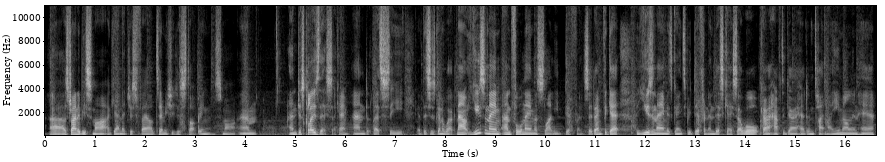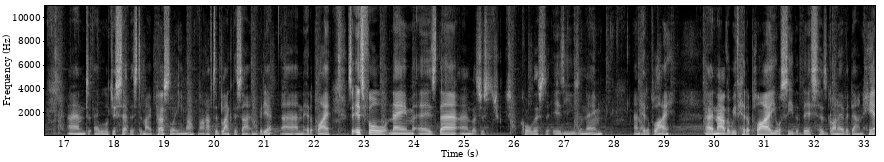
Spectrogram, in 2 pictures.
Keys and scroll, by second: 5.1 shift+0, 16.6 shift+2, 30.3 Up.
